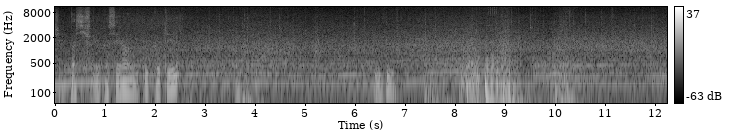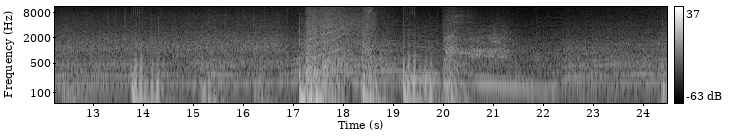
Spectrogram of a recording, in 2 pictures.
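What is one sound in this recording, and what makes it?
A car engine hums steadily and rises in pitch as the van speeds up.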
